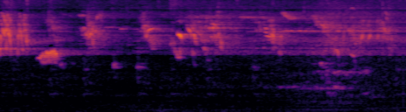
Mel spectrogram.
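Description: Common blackbird singing, with a short fluted note followed by high, squeaky twittered phrases coming in quick bursts every second or so.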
